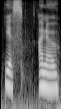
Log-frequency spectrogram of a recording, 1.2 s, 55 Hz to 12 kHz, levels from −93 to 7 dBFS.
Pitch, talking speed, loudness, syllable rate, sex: 160 Hz, 145 wpm, -16 LUFS, 4.0 syllables/s, female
